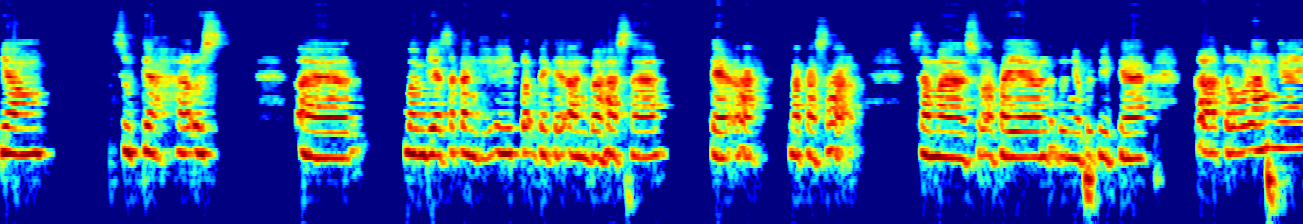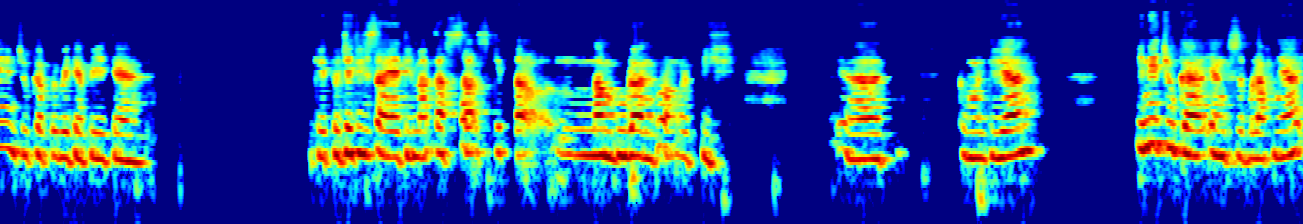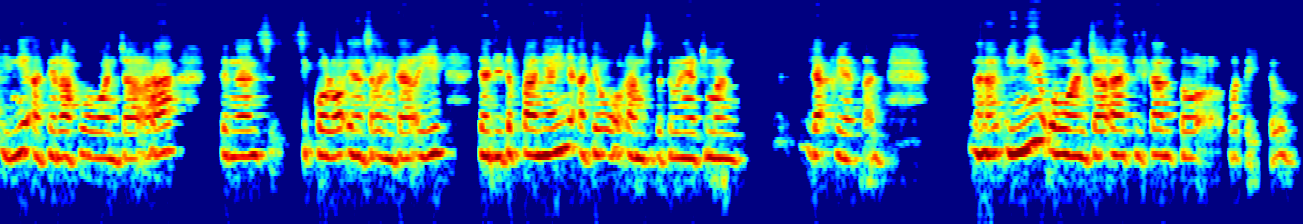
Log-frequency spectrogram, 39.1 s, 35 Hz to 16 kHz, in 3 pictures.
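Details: 27-year-old woman with profound bilateral hearing loss (100 dB left, 110 dB right), cochlear implant at age 3, trained through auditory-verbal therapy; speech of a cochlear implant user (hearing-impaired speech).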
